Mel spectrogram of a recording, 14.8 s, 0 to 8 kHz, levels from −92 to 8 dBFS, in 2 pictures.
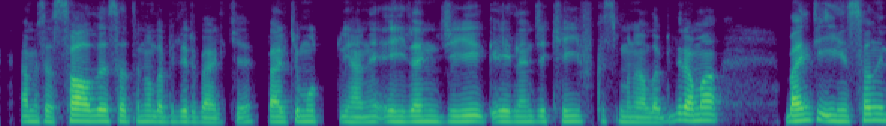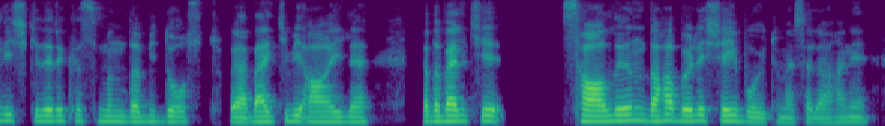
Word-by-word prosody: Ha, 125 - -2
mesela 125 -1 -4
sağlığı 135 +2 +5
satın 130 -1 -4
alabilir 120 -2 -4
belki. 110 +2 -4
Belki 120 0 0
mut 125 -1 -4
yani, 115 0 -3
eğlenceyi 125 +1 -1
Eğlence, 125 +1 -2
keyif 125 0 -5
kısmını 120 -3 -7
alabilir 110 +7 -3
ama 150 0 +3 0.5
bence 145 +4 +4
insan 135 +2 +1
ilişkileri 135 -2 -1
kısmında, 125 -2 -4
bir 120 -2 -8
dost 120 -1 -5
veya 110 -1 +3
belki 120 +2 +1
bir 120 -3 +1
aile 115 0 -3 0.4
ya - - -1
da 130 +1 +2
belki 135 0 +3 0.5
sağlığın 140 +3 +5
daha, 145 +2 +4
böyle, 135 +1 +4
şey 135 -1 0
boyutu 110 -2 -5
mesela, 105 0 -7
hani, 110 0 -7
125 Hz, 140 wpm, -23 LUFS, 120-135 Hz, 0.5 s, sağlığı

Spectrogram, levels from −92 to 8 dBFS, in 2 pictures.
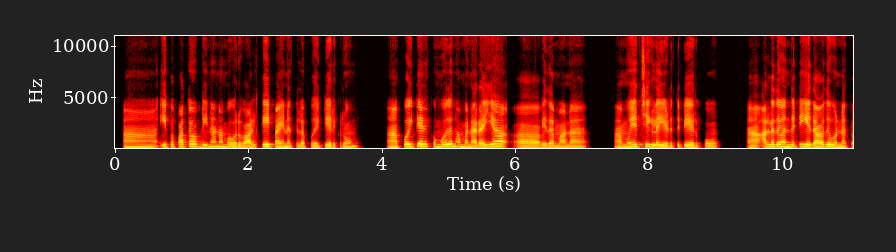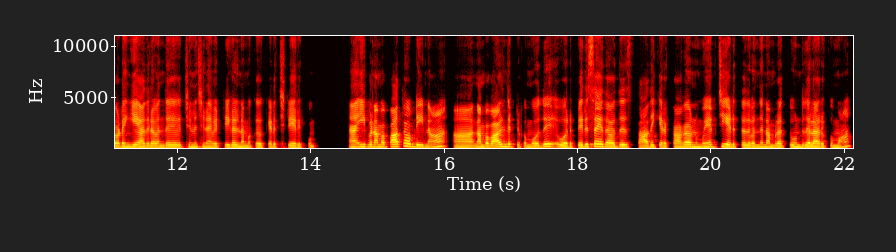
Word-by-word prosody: ஆ - - -1 0.6
இப்போ 215 +1 -3
பார்த்தோம் 220 +3 +1
அப்பிடீன்னா, 200 0 -2
நம்ம 210 -2 -1
ஒரு 190 - 0
வாழ்க்கை 205 +4 +2
பயணத்துல 185 0 -1
போயிட்டே 180 0 -3
இருக்கிறோம். 190 +4 -5 0.5
அ - - -1 0.2
போயிட்டே 235 +2 +3
இருக்கும்போது, 220 -2 +1
நம்ம 215 -2 0
நெறையா 190 +9 +4 0.3
அ - - +2 0.3
விதமான 175 0 0 0.7
அ - - -1
முயற்சிகளை 215 0 +3
எடுத்துட்டே 190 +2 -2
இருப்போம். 175 0 -4 0.5
அ - - +1 0.2
அல்லது 215 +2 +3
வந்துட்டு, 200 +2 0
ஏதாவது 200 +2 +4
ஒண்ண 190 -2 0
தொடங்கி, 190 +2 +1
அதுல 180 -1 0
வந்து 180 +3 -1 0.2
சின்ன 195 -2 -3
சின்ன 185 -2 -3
வெற்றிகள் 200 +2 -2
நமக்கு 175 0 -4
கிடைச்சிட்டே 160 +2 -4
இருக்கும். 160 -1 -9 0.5
அ - - +2 0.2
இப்போ 220 0 -1
நம்ப 210 0 +1
பார்த்தோம் 235 +4 +4
அப்பிடீன்னா, 195 -5 -1 0.3
அ - - -1 0.3
நம்ப 185 0 +1
வாழ்ந்துட்டுருக்கும்போது, 200 -2 +1 0.3
ஒரு 185 -1 +1
பெருசா 220 +6 +2
ஏதாவது 200 0 +1 0.3
சாதிக்கிறக்காக 190 +3 0 0.2
முயற்சி 205 +4 -2
எடுத்தது 190 -1 -2
வந்து, 195 +3 -3
நம்மள 180 -1 0
தூண்டுதலா 190 0 +2
இருக்குமா? 170 +2 -5
195 Hz, 145 wpm, -23 LUFS, 180-210 Hz, 0.7 s, நெறையா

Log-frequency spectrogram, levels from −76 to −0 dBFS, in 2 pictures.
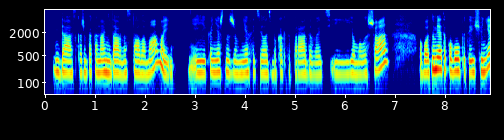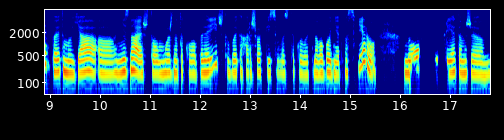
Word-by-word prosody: да, 190 -3 0
скажем 185 0 -7
так, 190 0 -8
она 185 +1 +2
недавно 180 -2 +2
стала 180 -2 -2
мамой, 195 - +2 0.3
и, 185 0 +1
конечно 195 +1 -1
же, 180 0 -3
мне 175 +2 -1
хотелось 180 -2 -5
бы 180 +1 -9
как-то 180 0 -9
порадовать 170 -1 -4
и - - -10
её 170 +1 -4
малыша. 215 - +2 0.6
Вот, 185 +1 +2
ну, 230 - +10
у - - +12
меня 230 0 +11
такого 205 -2 +2
опыта 200 -2 +3
ещё 190 +2 +2
нет, 280 +8 +3
поэтому 195 -1 +1
я, 195 0 +3
а, 175 -1 -3
не 185 +3 +2
знаю, 195 -4 +4
что 175 0 -3
можно 180 +1 -3
такого 175 -1 -7
подарить, 195 - 0
чтобы 185 -1 -5
это 190 +1 -6
хорошо 185 +1 -6
вписывалось 180 -2 -9
в - - -40
такую 175 -1 -8
вот 165 - -7
новогоднюю 180 -1 0
атмосферу. 235 - +1 0.6
Но 190 +6 +3 0.3
и - - -4 0.2
при 185 - 0
этом 185 -1 -1
же 170 -2 -3
185 Hz, 165 wpm, -24 LUFS, 175-195 Hz, 0.6 s, у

